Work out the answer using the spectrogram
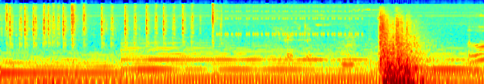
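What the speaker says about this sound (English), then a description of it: "You unlock the door. The click of the lock hurts to hear." In the horror game Stories Untold, a door lock clicks open and lands as one loud, sharp mechanical thunk near the end, after a run of soft keyboard typing.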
